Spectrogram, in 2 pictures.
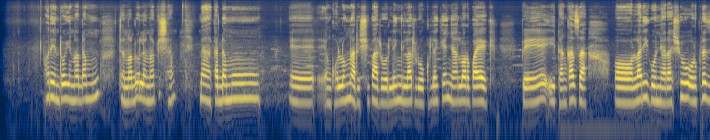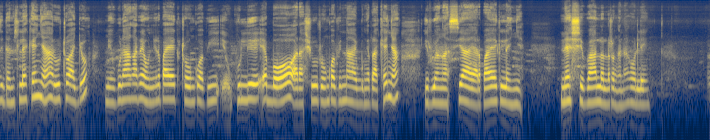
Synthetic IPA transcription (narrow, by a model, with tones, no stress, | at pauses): ɔ˦ɾe˨nto˦ki˨na˨da˦mu˦ta˨na˨do˦lɛ˨na˨βi˦ʃa˨na˨ka˦da˦mu˦ | ḛ˨ŋko˨lo˦ŋna˨ɾi˨ʃi˦βa˨ɾo˨le˦ŋi˨la˦ɾu˨ɾo˨kulɛ˦kɛ˦ɲa˨lɔ˦ɾpa˦ɛ˦k | pɛ˨i˨ta˨ŋɡa˦za˨ɔla˦ɾi˦ko˨ni˨a˨ɾa˨ʃu˦o˨ɾpɾɛ˦zi˨dɛ˨ntlɛ˦kɛ˦ɲaɾuto˦a˨d͡ʒo˦ | me˨ɣu˦ɾa˦ka˦ɾe˦u˨ni˦ɾβa˦e˦kto˨ŋɡu˦a˨βiku˦leː˦βɔa˨ɾa˨ʃu˦ɾo˨ŋɡaβinabu˨ŋe˨ɾɾa˨ke˦ɲai˨ɾwa˨ŋa˨si˦a˦ja˨ɾβa˦e˦kle˨ɲe˨ | ne˦ʃi˨βa˦lɔ˨lɔ˦ɾo˨ŋa˨na˦ko˦leŋ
